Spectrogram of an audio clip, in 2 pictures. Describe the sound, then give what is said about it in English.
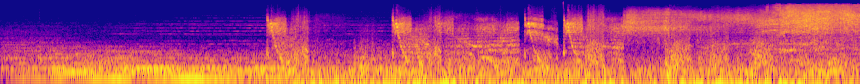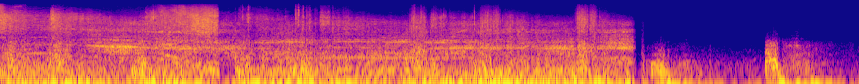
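Bombs exploding on an asteroid surface as bombers strike caves in a film scene, a long barrage of loud booms, crashes and rumbling that runs for about fifteen seconds before cutting off abruptly. “Luke and Yoda, and then cutting back to TIE bombers randomly bombing caves along the surface of the asteroid, hoping to strike the hiding Millennium Falcon.”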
